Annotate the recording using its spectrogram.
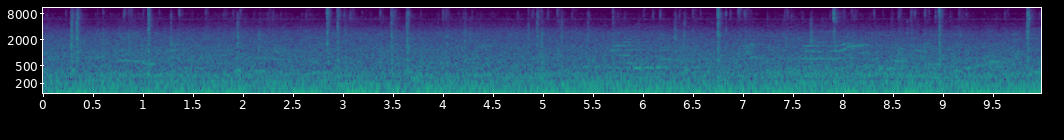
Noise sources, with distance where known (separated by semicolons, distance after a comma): person or small group talking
